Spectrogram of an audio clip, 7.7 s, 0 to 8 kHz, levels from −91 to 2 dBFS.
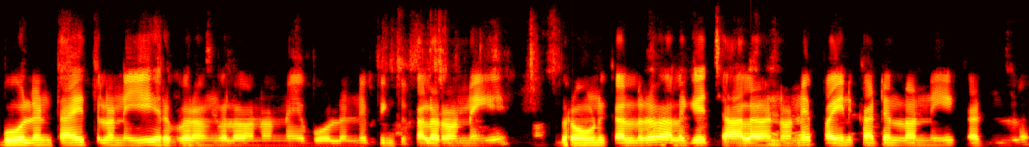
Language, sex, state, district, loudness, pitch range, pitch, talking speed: Telugu, male, Andhra Pradesh, Srikakulam, -18 LUFS, 125-135 Hz, 130 Hz, 95 wpm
